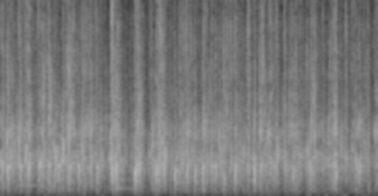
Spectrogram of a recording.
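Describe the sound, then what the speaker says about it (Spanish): Audience at a talk with a novelist and a film director claps for a film's cast, brisk, distinct individual claps forming a lively, uneven burst of applause close by, with no voices. "aplauso para el elenco"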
